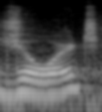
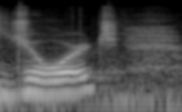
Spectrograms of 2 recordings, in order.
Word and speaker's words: Jorge: Police provided to us that's the traditional spelling for the Hispanic name but it is sometimes pronounced George and that is certainly how we're hearing it pronounced now as George um and and right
